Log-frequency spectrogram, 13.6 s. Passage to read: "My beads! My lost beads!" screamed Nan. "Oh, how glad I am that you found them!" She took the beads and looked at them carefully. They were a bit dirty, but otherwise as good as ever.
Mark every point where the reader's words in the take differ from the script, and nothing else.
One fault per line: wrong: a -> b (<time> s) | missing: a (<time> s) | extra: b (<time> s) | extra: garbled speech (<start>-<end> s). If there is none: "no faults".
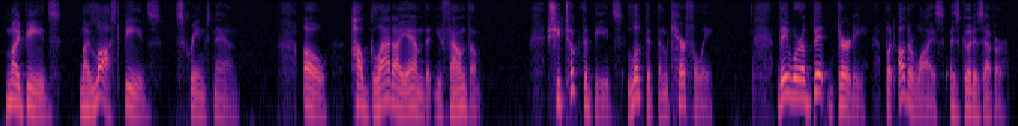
missing: and (8.3 s)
